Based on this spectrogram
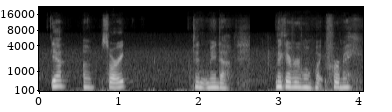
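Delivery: tearful voice, just cried, trying to sound fine. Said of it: "still kinda wiping her face a bit".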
